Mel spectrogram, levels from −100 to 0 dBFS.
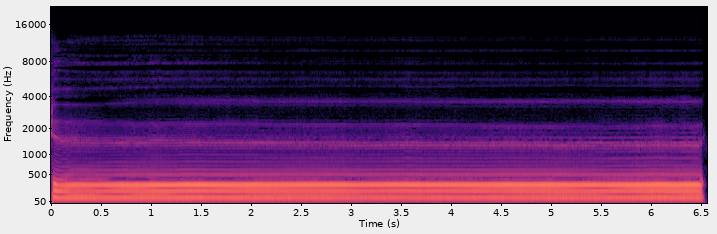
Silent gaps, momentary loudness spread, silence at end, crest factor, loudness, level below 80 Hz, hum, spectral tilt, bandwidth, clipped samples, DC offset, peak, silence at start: none; 2 LU; 0.05 s; 10 dB; -31 LUFS; -60 dBFS; none; -10 dB/octave; 6 kHz; under 0.1%; under 0.1%; -20 dBFS; 0 s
